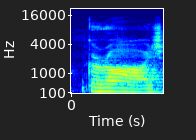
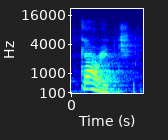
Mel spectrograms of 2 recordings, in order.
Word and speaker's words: garage: store your car and in a America they call it a garage they do a long vowel in the middle garage but we say garage garage um okay some people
